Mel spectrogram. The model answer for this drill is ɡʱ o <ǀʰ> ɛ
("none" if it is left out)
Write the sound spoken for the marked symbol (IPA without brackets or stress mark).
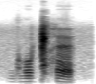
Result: ǁʰ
